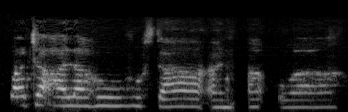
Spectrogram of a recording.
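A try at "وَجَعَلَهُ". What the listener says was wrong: Okay, and again, this is a ha that you're pronouncing like a hamza. So you don't say ahwa, you say ah, you're supposed to say ahwa. And also, this is the letter tha, and it's connected to this mad kabira, which is a 4 to 6. Second prolongation, okay? So extra, extra long.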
